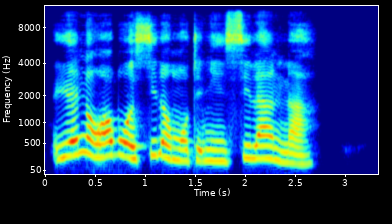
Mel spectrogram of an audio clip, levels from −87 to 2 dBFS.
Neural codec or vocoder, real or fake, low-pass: autoencoder, 48 kHz, 32 numbers a frame, DAC-VAE, trained on Japanese speech; fake; 10.8 kHz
